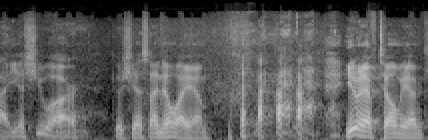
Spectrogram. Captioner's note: laughs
